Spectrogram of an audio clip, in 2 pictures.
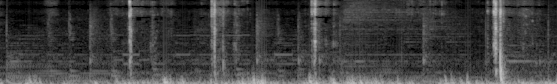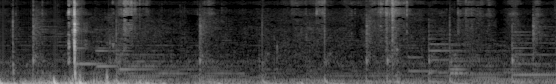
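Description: Hand pruning shears cutting thin woody panicle hydrangea stems: several sharp snips over the first five seconds, with rustling and handling rumble from the branches. Background music runs throughout.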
